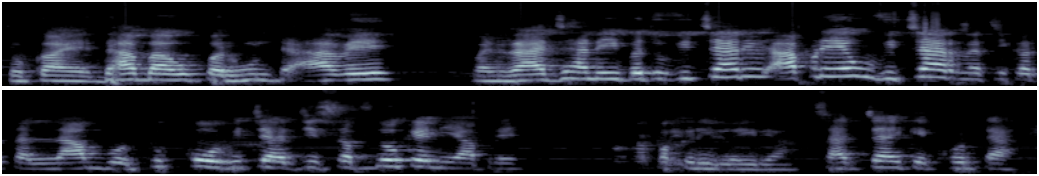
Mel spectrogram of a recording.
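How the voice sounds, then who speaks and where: A woman's voice: a little high, moderate pace, faint music behind, poor audio. A woman giving a devotional satsang talk. She tells a parable and keeps asking her listeners short questions. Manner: acts out the characters' shouted lines. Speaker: spiritual satsang speaker.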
